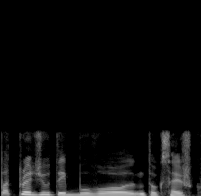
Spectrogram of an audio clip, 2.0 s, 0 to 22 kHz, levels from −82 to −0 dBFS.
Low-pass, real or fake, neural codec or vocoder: 7.2 kHz; fake; codec, 16 kHz, 2 kbps, X-Codec, HuBERT features, trained on LibriSpeech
